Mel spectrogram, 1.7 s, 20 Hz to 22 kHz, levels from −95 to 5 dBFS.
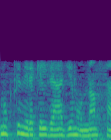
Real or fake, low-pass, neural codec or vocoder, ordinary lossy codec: fake; 3.6 kHz; vocoder, 44.1 kHz, 128 mel bands every 512 samples, BigVGAN v2; none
